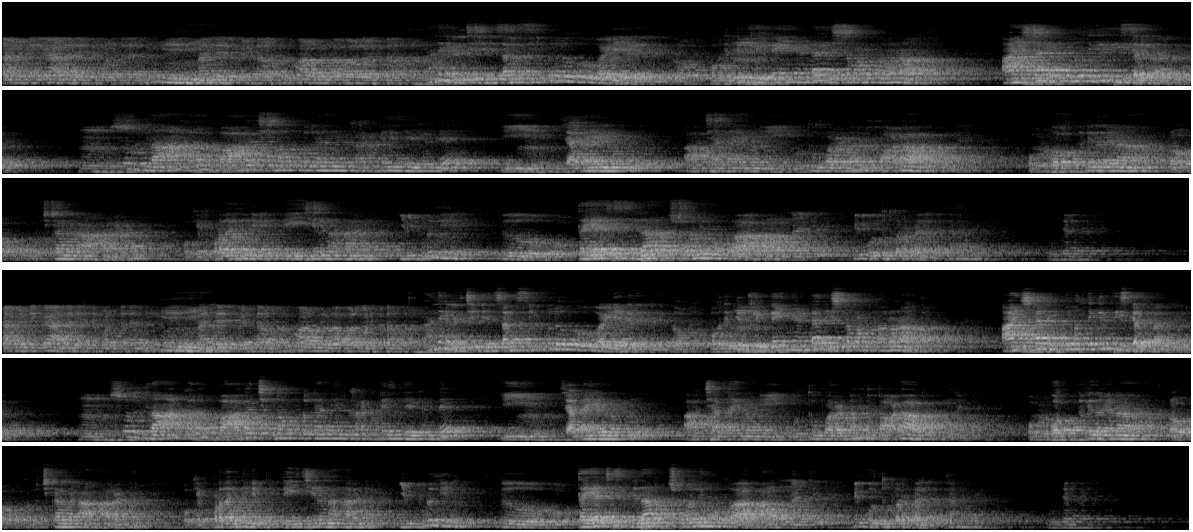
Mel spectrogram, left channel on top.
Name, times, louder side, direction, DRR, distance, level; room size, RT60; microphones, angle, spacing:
voice 1, 0.0-4.4 7.2-7.6 10.0-10.4 12.6-13.1 13.8-13.9 17.0-17.3 22.2-22.5 34.2-34.5, right 1 dB, 15° right, -3 dB, 4.0 m, -32 dB
voice 2, 1.6-2.1 4.2-9.4 10.0-11.9 13.0-16.4 16.9-17.2 17.5-18.3 18.7-21.6 22.4-23.7 24.0-25.2 25.7-27.5 27.7-28.3 28.7-33.6, right 1 dB, 40° right, -3 dB, 6.0 m, -28 dB
26.5 x 14.0 x 7.8 m, 2.5 s
head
